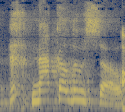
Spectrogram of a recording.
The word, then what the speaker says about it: Macaluso: Macaluso.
